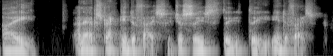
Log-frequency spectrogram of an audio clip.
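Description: Lively intonation carries this man's speech. Behind him, all is quiet. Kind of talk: lecture.

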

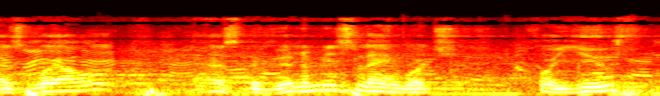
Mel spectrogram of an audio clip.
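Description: A man is speaking. Crowd noise fills the background. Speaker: speaker. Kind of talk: formal speech. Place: tent. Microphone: pa.

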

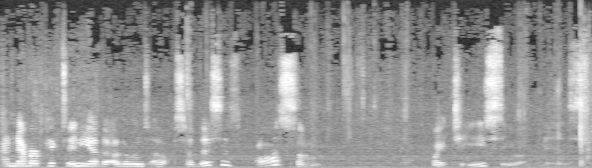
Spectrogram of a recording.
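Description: A woman's moderate-paced speech against light background noise. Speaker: collector vlogger. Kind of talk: casual vlog chat. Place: home room. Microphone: webcam.

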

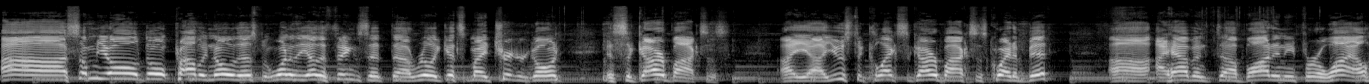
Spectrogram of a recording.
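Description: Faint music plays in the background. The voice shows ordinary pitch variation. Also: man, dry sound with no echo. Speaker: unboxing vlogger. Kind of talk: casual vlog chat. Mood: cheerful, amused. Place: home room. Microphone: phone near.

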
